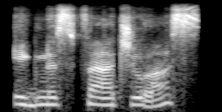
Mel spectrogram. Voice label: "ignis fatuus", Indian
